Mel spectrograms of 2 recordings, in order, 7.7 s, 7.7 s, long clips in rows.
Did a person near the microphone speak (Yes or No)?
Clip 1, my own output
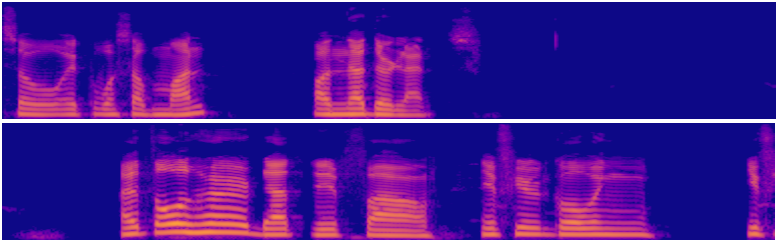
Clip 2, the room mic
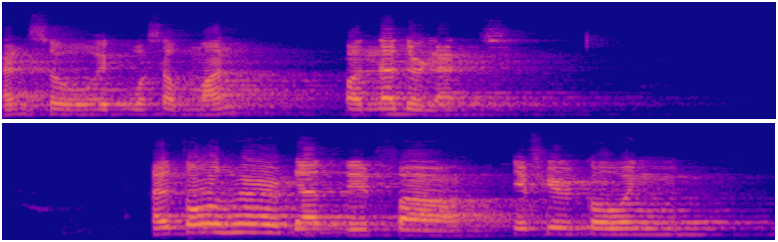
No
